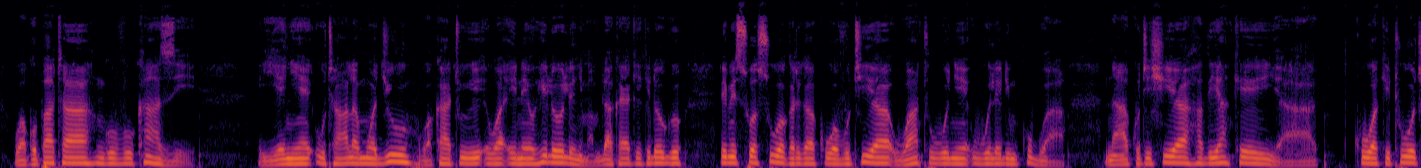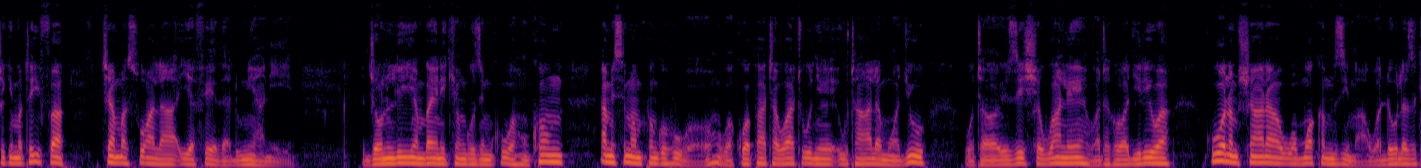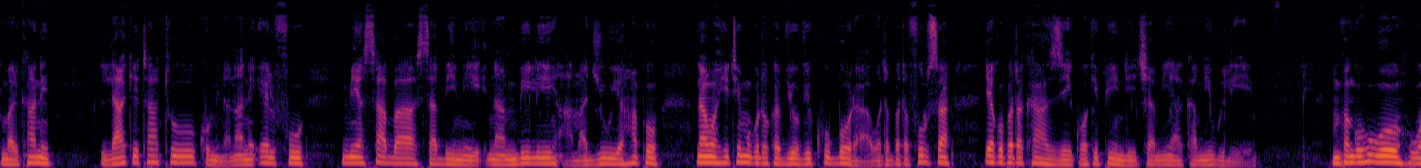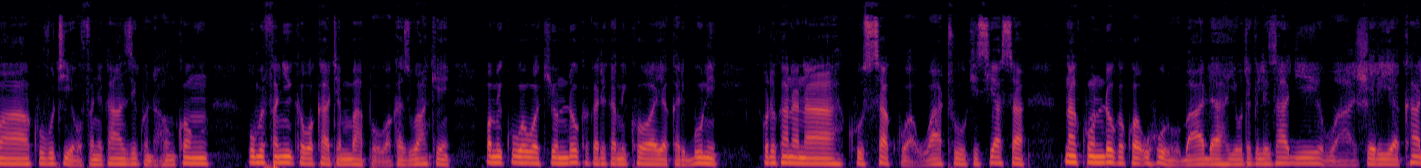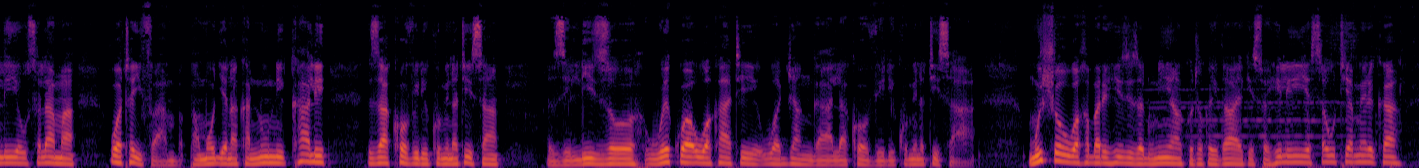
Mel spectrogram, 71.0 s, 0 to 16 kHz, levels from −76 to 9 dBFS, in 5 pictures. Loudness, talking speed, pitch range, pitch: -27 LUFS, 130 wpm, 100-125 Hz, 110 Hz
